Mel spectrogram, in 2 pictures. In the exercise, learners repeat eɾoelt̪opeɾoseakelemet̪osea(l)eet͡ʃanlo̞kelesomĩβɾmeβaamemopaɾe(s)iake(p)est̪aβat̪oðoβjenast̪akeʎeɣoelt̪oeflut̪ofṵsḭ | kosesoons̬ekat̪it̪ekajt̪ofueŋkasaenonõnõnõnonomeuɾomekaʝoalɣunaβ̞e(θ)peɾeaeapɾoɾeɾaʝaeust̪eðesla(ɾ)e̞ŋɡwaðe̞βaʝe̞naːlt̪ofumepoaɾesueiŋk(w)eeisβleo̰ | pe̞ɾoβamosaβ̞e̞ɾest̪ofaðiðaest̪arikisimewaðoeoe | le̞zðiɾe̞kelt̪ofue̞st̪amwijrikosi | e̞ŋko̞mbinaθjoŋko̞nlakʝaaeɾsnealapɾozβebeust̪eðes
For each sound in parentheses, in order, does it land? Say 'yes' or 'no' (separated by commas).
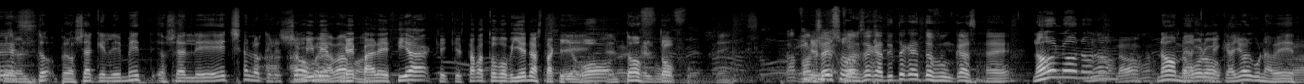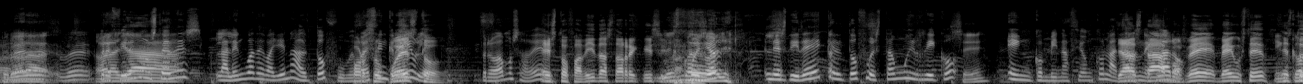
yes, no, no, yes, no, yes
